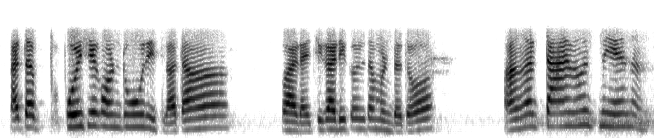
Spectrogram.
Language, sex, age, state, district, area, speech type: Goan Konkani, female, 18-30, Goa, Murmgao, rural, conversation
